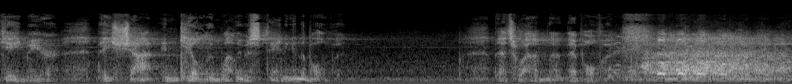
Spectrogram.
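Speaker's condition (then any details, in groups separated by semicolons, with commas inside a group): Laryngeal cancer; deep raspy 'Batman voice'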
